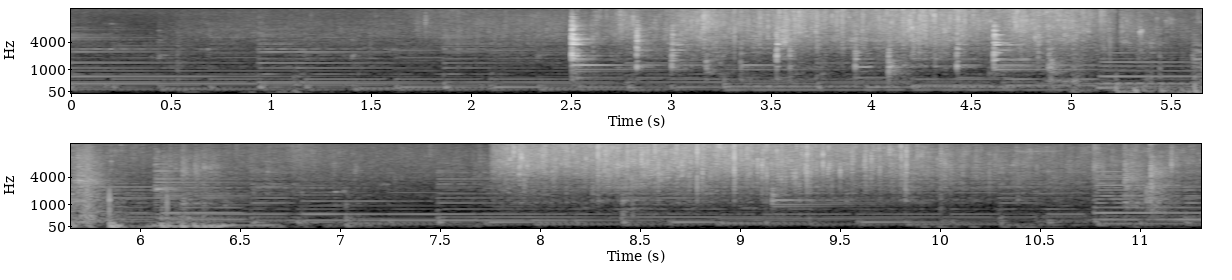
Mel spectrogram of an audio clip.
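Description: Onions and garlic sauté in olive oil in a saucepan, giving a steady hiss of sizzling with a few clatters of stirring, the busiest stretch near the middle, and no talk.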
